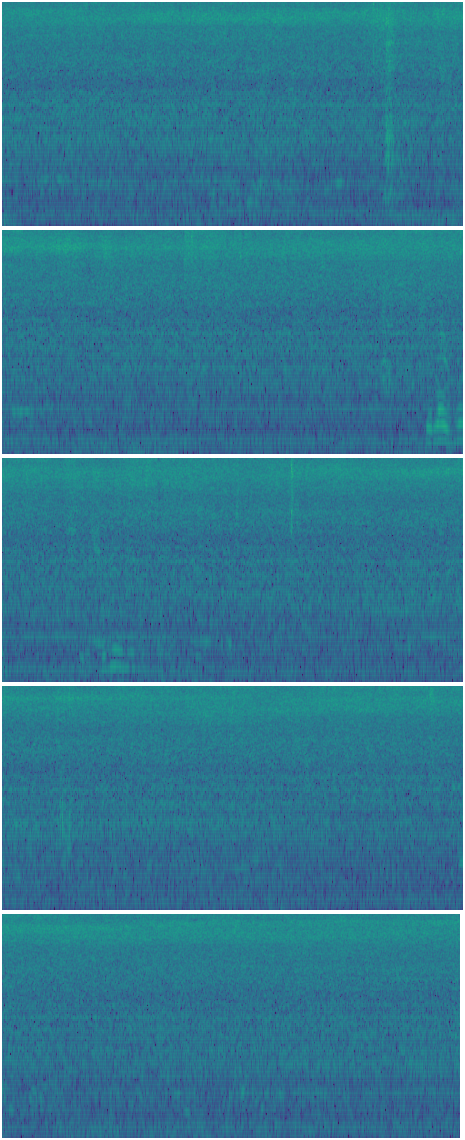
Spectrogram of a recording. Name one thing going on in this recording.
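A fire engine's motor idles with a steady low rumble nearby.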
